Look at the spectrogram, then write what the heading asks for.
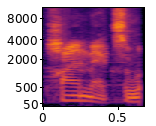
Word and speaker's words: Pimax: Polysix says, there's a reason PIMAX rhymes with anticlimax.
